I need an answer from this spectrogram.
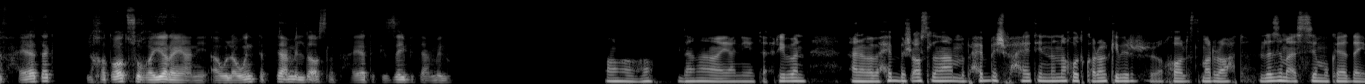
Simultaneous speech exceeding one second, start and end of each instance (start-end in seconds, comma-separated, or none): none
